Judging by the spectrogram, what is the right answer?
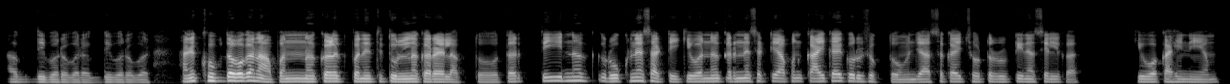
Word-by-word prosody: अगदी 115 +1 -7
बरोबर, 110 -1 -7
अगदी 105 +1 -10
बरोबर. 110 0 -9 0.3
आणि 145 +4 +5
खूपदा 170 0 +5
बघा 170 +1 +7
ना, 155 - +6
आपण 130 +3 -1 0.2
नकळतपणे 135 0 +3
ती - - -8
तुलना 130 -1 +4
करायला 125 -1 +6
लागतो, 110 0 -9
तर 135 0 0 0.2
ती 165 - +2
न 175 +1 -1 0.3
रोखण्यासाठी 145 -2 +1
किंवा 135 0 0
न 140 +1 0
करण्यासाठी 145 +1 -1
आपण 150 +2 -6
काय-काय 145 +3 +4
करू 145 -2 -1
शकतो? 115 -2 -8
म्हणजे, 115 +1 -5
असं 120 0 -3
काही 135 -1 +1
छोटं 130 0 -6
रूटीन 130 +1 -5
असेल 125 0 -4
का? 110 -2 -7 0.6
किंवा 125 -1 -3
काही 125 -1 -1
नियम? 115 -1 -6
130 Hz, 170 wpm, -21 LUFS, 115-140 Hz, 0.6 s, बघा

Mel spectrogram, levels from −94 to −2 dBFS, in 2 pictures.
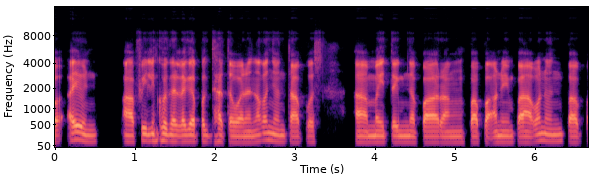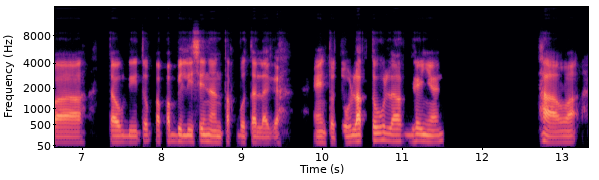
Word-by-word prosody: ayun, 130 -6 +2 0.3
ah, 120 -1 +4
feeling 135 -1 0
ko 140 -2 0
talaga 125 +1 +4
pagtatawanan 115 -2 -1
ako 145 - +1
niyan 125 -3 -3
tapos, 110 +1 -2 0.4
ah, 115 -1 +4
may 115 0 +2
time 115 0 -1
na 110 -2 -1
parang 110 0 +1
papaanuhin 115 +1 0
pa 110 -1 +4
ako - - -1
nun, 130 -1 -5
papa 110 0 +1 0.3
tawag 115 0 +1
dito 115 +3 -4
papabilisin 125 +1 +1
ang 115 -1 -2
takbo 120 -2 -5
talaga 105 -2 -1 0.4
and 110 -2 +2
tutulak-tulak, 130 +2 +1
ganyan. 130 -1 0 1.2
Tama, 115 +1 +3
115 Hz, 130 wpm, -26 LUFS, 110-130 Hz, 1.2 s, ah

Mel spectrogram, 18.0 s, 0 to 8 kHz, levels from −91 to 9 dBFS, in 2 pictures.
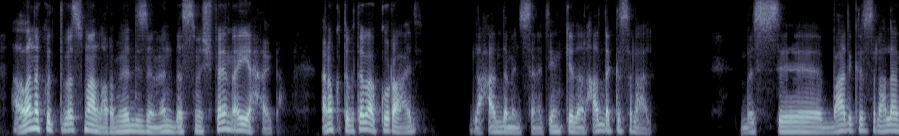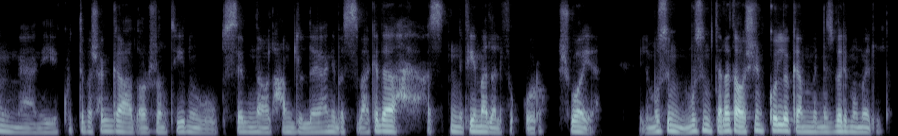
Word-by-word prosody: هو - - +8
أنا 185 - +9
كنت 160 -4 0
باسمع 140 0 +3
عن - - +6
العربيات 105 +4 +1
دي 120 - -1
زمان، 110 0 -1
بس 105 +2 -1
مش 110 -1 -4
فاهم 155 +1 +2
أي 135 -1 +5
حاجة. - - -10 0.4
أنا 145 - +6
كنت 145 - -1
باتابع 150 +5 +5
الكورة 130 - +4
عادي 105 +1 -3 0.5
لحد 105 +1 -2
من 100 -2 -2
سنتين 95 +4 -6
كده، 105 -1 0
لحد - - 0
كاس - - -6
العالم، - - -7 0.9
بس 100 +3 -2 0.4
بعد 110 +7 0
كاس 130 -1 -5
العالم 120 -4 -1
يعني 95 0 -12
كنت 105 - -12
باشجع 115 0 -3
الأرجنتين 100 +2 -5
وكسبنا 105 +3 -6
والحمد 100 +1 -6
لله 95 +1 -5
يعني 105 +2 -5
بس 100 -1 -6
بعد 95 0 -5
كده 120 -2 +5
ح - - -7
حسيت - - -9
إن 105 -3 -2
في 120 - +1
ملل 105 -5 0
في - - -17
الكورة - - -8
شوية، - - -1 0.4
الموسم 110 +6 -2
موسم 115 +5 -1
23 125 +1 +4
كلّه 130 -1 +6
كان 110 -3 0
بالنسبة 105 +2 -1
لي 115 - +1
ممل. 100 -2 -4
110 Hz, 185 wpm, -25 LUFS, 100-120 Hz, 0.9 s, أنا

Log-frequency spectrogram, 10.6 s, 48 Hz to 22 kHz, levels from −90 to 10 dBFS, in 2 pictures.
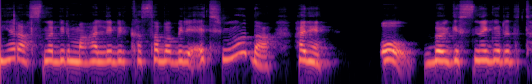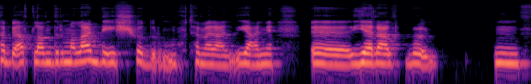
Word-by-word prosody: yer 295 +3 0
aslında 270 -1 -1
bir 270 0 -1
mahalle, 250 0 +1
bir 255 -1 -4
kasaba 265 0 -1
bile 250 -2 0
etmiyor 300 +10 -3
da, - - -1 0.2
hani, 235 -5 +2 0.5
o 260 -2 +4
bölgesine 265 +2 +4
göre 270 -1 0
de 255 - -19
tabii 235 -6 -2
adlandırmalar 240 +2 +1
değişiyordur 230 0 -2
muhtemelen. 210 -2 -5
Yani, 215 -1 -2 0.3
eee, 225 - +2 0.4
yerel 220 -1 +5
bö 215 -4 -1 0.7
ımm, 225 -1 0
245 Hz, 130 wpm, -23 LUFS, 230-265 Hz, 0.7 s, yerel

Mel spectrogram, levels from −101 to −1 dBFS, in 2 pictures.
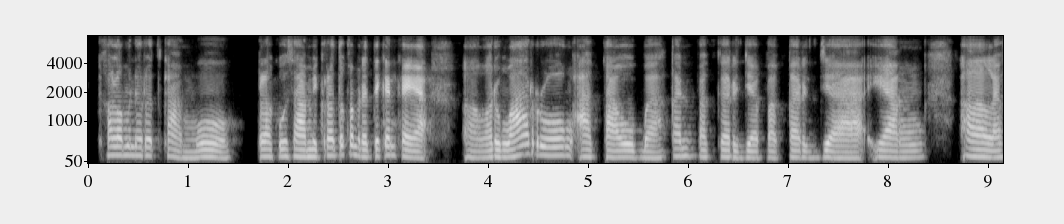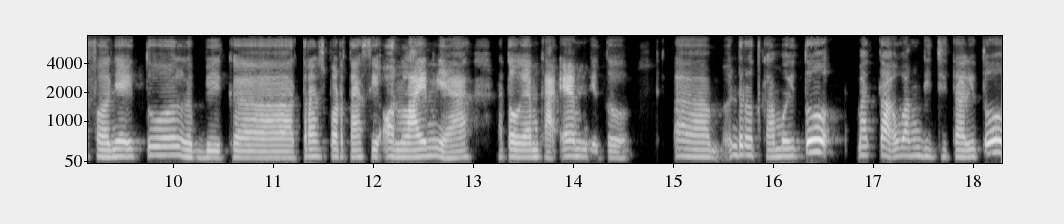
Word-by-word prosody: Kalau 200 +1 +1
menurut 195 -1 -3
kamu 155 -2 -1 0.2
pelaku 170 0 -1
usaha 170 -1 +3
mikro 180 +3 0
tuh - - 0
kan 220 - +1
berarti 165 +1 +1
kan 205 - +4
kayak, 150 -5 +7 0.3
eee, 150 -2 -5
warung-warung 195 +5 +1
atau 160 -2 0 0.2
bahkan 175 +6 -4
pekerja-pekerja 150 -2 -1
yang, 150 -1 -1 0.4
eee, 170 -3 +3
levelnya 160 +2 +1
itu 175 +3 -9 0.4
lebih 150 -1 -3
ke 155 -2 0 0.5
transportasi 165 -1 -1
online 165 0 +5 0.2
ya 145 +3 +1 0.3
atau 165 +1 0
UMKM 160 +2 +2
gitu, 145 -2 -6 0.5
mmm, 165 -3 -2
menurut 205 -1 -2
kamu 165 +2 -2
itu 215 +10 +4 0.5
mata 200 -4 0
uang 190 0 -3
digital 165 -1 -3
itu 170 +6 -5
165 Hz, 120 wpm, -22 LUFS, 155-175 Hz, 0.5 s, kayak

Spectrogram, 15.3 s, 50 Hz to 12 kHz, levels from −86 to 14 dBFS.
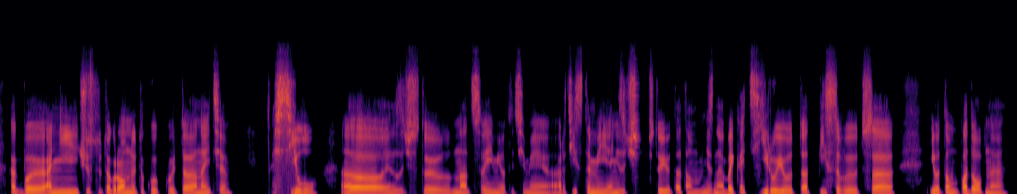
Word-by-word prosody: как 120 -1 0
бы, 115 -1 +4
они 115 +1 +2
чувствуют 120 0 -7
огромную 120 -2 +4
такую 115 +2 -6
какую-то, 105 -1 0
знаете, 110 -1 -2 0.6
силу, 115 -6 +1 0.3
а, 110 0 +6
э, 105 0 -3
зачастую 110 -1 -3
над 105 -1 -1
своими 105 -2 -4
вот 100 -2 -10
этими 105 -1 -5
артистами, 115 -1 -3
и 105 - -2
они 105 +1 -1
зачастую, 105 +3 -3
да, 105 - -1
там, 105 +1 -6
не 110 - -4
знаю, 105 -1 -3
бойкотируют, 120 +1 +1
отписываются 115 -1 0 0.5
и - - -1
вот 120 0 0
тому 110 0 0
подобное. 105 -2 +1
110 Hz, 120 wpm, -26 LUFS, 105-120 Hz, 0.6 s, а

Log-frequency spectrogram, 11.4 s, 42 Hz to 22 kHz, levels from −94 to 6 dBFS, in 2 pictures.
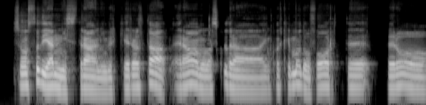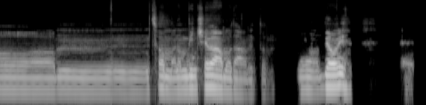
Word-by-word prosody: sono 140 0 +1
stati 140 -1 +5
anni 130 -4 +6
strani 110 -1 +1
perché 110 +3 -6
in 120 - +2
realtà 130 +4 +3
eravamo 135 0 +1
una 115 0 0
squadra 115 -4 -1
in 110 - -8
qualche 125 +3 -9
modo 135 -5 +1
forte 125 0 -2
però 115 -4 -2
mhmm 110 -1 -9 0.6
insomma 115 0 -4
non 110 +1 -3
vincevamo 115 -1 +2
tanto. 95 -1 -13 0.3
Però 115 -1 -6
abbiamo 125 +3 +6
vin 135 +1 +5
eh. 420 - -18
120 Hz, 125 wpm, -24 LUFS, 110-130 Hz, 0.6 s, anni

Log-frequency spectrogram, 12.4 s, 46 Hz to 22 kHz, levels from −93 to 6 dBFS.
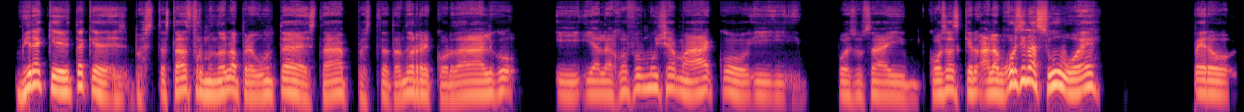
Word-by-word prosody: Mira 195 - +5
que 185 -5 +2
ahorita 145 +7 +4
que, 115 -8 -1
pues, 115 - -7
tú 125 - -8
estabas 145 +5 0
formulando 130 -2 +1
la 150 -1 +1
pregunta, 125 +2 0
estaba, 115 +6 -3
pues, 100 -4 -12
tratando 115 +3 -5
de 135 - +1
recordar 115 -1 -3
algo, 130 +4 -1 0.3
y 120 -1 -7
y - - -3
a 130 - -3
lo 125 - -3
mejor 130 +4 -6
fue 170 +5 -3
muy 175 +1 -1
chamaco, 140 -4 -1
y - - -13 0.5
y, 105 - -28 0.3
pues, 120 -2 -6
o 120 - -8
sea, 120 +2 -3
y 115 -2 -5 0.2
cosas 135 +3 -1
que, 140 - -4
a 135 -2 +1
lo 135 -1 +5
mejor 220 +12 +4
sí 260 - +6
las 245 -7 +6
hubo, 175 -9 +6
¿eh?, 185 +2 +1 0.9
pero 130 -3 0
130 Hz, 195 wpm, -18 LUFS, 120-150 Hz, 0.9 s, sí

